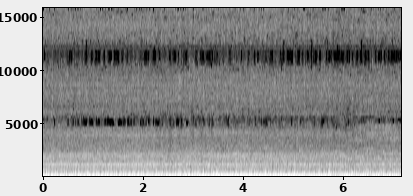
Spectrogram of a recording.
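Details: Jaguar XF 5.0 supercharged V8, first start-up after engine rebuild, idling with a rapid puffing tick over the deep rumble; exhaust leak.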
